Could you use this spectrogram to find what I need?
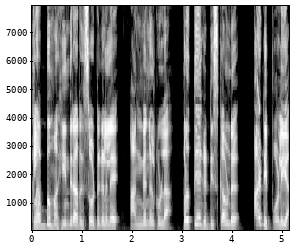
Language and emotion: Malayalam, surprised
